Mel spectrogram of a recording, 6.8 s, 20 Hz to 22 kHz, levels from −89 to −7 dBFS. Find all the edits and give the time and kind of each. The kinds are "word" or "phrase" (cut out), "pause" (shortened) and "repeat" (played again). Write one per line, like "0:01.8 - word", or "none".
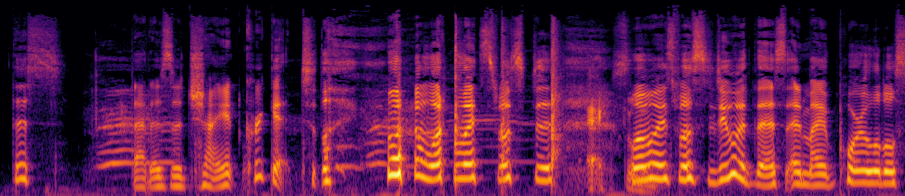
none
